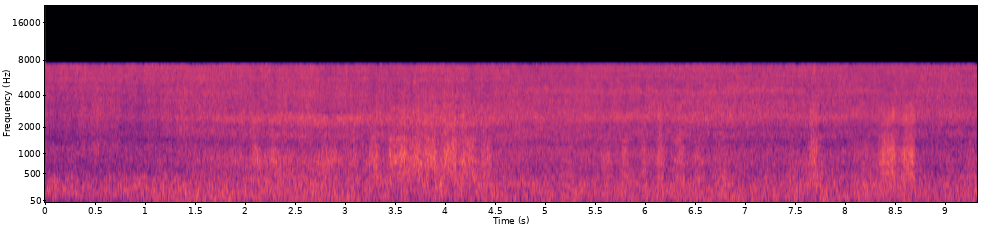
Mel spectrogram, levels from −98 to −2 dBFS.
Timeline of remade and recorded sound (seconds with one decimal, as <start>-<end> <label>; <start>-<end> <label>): 0.0-5.1 recorded; 5.1-6.0 remade; 6.0-8.1 recorded; 8.1-8.7 remade; 8.7-9.3 recorded

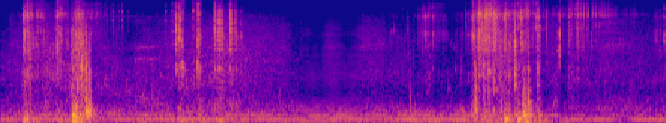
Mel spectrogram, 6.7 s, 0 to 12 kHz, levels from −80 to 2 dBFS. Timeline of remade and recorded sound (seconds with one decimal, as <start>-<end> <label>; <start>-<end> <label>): 0.0-3.0 recorded; 3.0-3.6 remade; 3.6-6.7 recorded

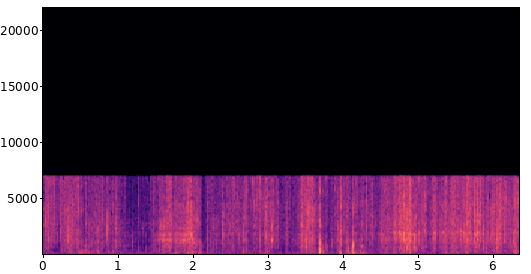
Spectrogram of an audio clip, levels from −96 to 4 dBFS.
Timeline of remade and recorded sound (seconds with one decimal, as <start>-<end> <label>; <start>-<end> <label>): 0.0-0.5 recorded; 0.5-4.3 remade; 4.3-6.3 recorded

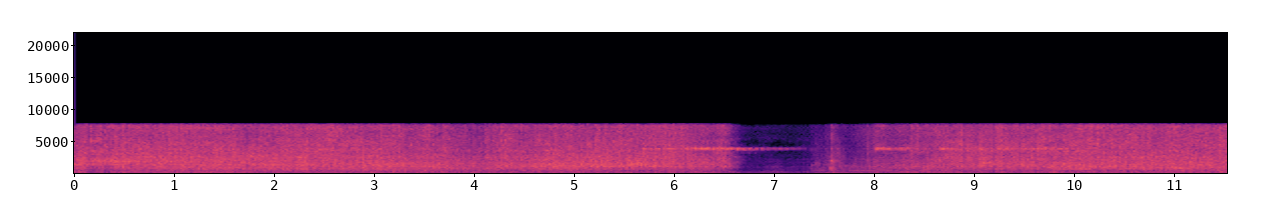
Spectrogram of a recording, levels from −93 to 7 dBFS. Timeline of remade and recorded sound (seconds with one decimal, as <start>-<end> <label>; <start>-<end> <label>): 0.0-6.0 recorded; 6.0-9.8 remade; 9.8-11.5 recorded

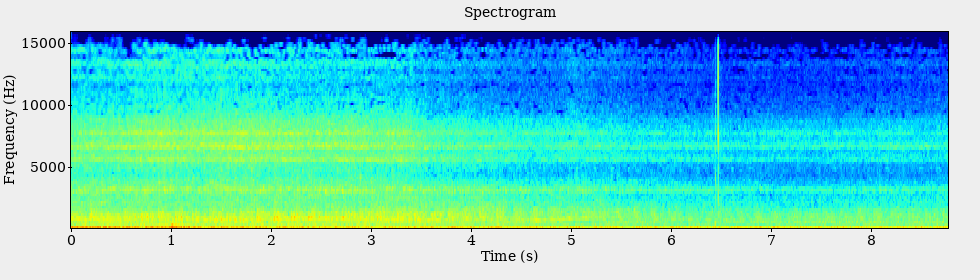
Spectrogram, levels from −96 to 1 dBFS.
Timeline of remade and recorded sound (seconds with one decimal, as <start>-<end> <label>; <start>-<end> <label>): 0.0-1.6 remade; 1.6-8.8 recorded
